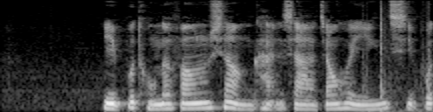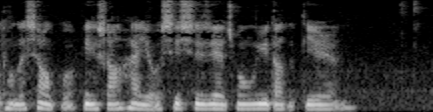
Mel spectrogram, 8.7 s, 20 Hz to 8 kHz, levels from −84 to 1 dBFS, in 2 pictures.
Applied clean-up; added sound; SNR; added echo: none; Car; 17 dB; none.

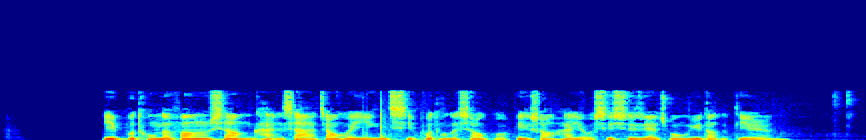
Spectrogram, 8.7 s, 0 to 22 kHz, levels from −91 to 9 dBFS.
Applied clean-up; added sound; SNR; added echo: neural mask model DeepFilterNet 3.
